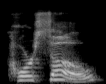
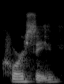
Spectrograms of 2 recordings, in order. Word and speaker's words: Corso: yeah night and day corso not coursey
